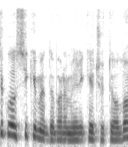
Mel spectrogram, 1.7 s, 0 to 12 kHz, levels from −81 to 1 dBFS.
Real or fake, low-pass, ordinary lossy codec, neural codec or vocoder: fake; 9.9 kHz; Opus, 24 kbps; vocoder, 22.05 kHz, 80 mel bands, WaveNeXt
